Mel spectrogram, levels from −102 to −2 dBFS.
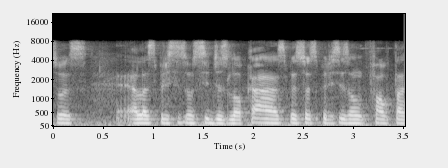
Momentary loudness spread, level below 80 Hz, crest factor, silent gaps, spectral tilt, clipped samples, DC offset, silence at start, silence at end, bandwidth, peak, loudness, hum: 5 LU; -38 dBFS; 14 dB; none; -4.5 dB/octave; under 0.1%; under 0.1%; 0 s; 0 s; 8.6 kHz; -2 dBFS; -15 LUFS; none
